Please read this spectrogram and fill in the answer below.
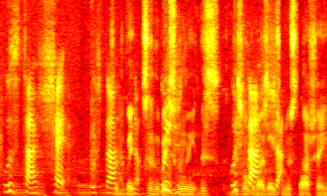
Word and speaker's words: Ustaše: A committed Ustashi, I believe it's pronounced, Ustashi member. I know, it's pronounced Ustaše.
